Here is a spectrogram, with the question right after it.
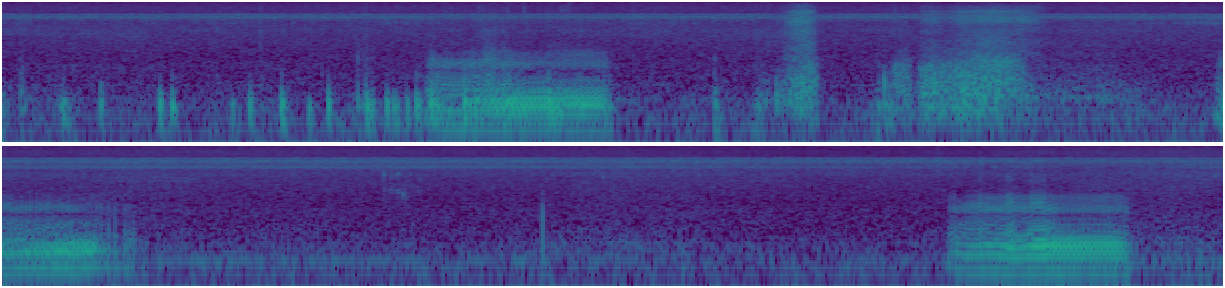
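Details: Sleeping dog gives three harsh, buzzing snores spread over twelve seconds, with brief sniffs and faint clicks between them.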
